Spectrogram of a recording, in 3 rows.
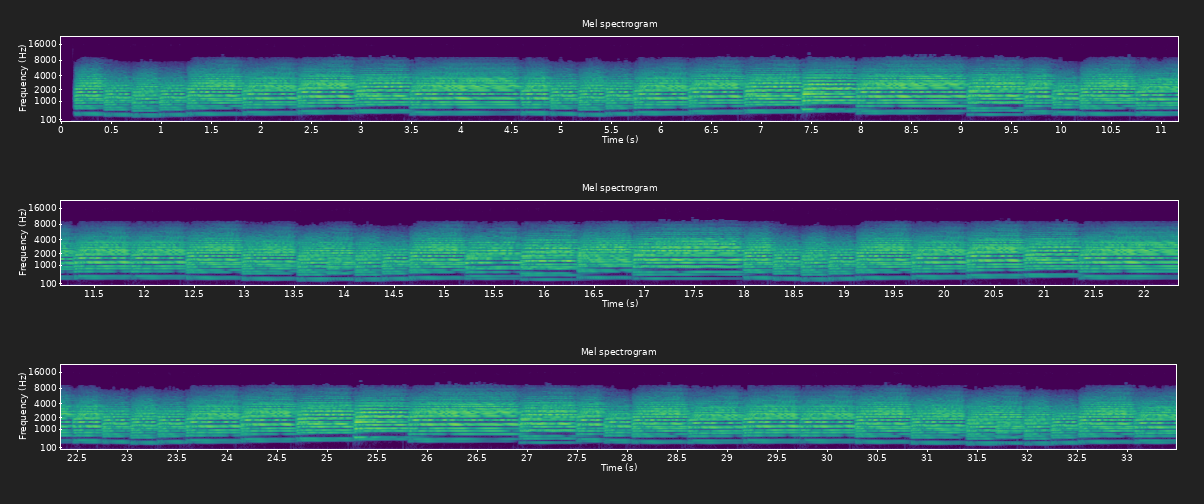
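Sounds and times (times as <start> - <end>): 
trumpet duet: 0.1 - 33.4.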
